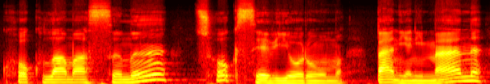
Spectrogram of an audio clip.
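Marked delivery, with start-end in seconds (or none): 0.0-3.4 کوکلاماسنı çok seviyorum read slowly word by word; slow Turkish reading. Shown as a demonstration. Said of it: "ببین".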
